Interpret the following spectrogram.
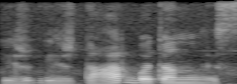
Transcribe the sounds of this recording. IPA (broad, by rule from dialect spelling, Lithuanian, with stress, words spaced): ˈɪʃ ɪʃ ˈdɐrboː tʲɛn ˈjɪs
